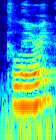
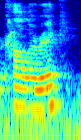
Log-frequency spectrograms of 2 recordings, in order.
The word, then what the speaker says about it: choleric: The second one being choleric or choleric, can be pronounced both ways.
